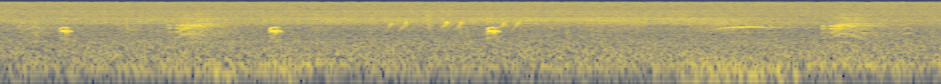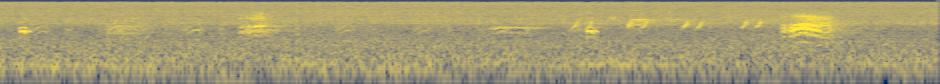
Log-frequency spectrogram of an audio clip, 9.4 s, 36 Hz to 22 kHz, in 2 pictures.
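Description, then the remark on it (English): Short, sharp bird alarm calls from bird 318 repeat at irregular intervals, fairly faint, over a steady hiss of outdoor background noise; no one speaks. “That's continuing alarm calls of 318.”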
